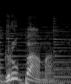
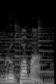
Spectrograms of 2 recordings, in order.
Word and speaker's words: Groupama: Groupama, ah no, si pronuncia Groupama, di Paolo Felicetti.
